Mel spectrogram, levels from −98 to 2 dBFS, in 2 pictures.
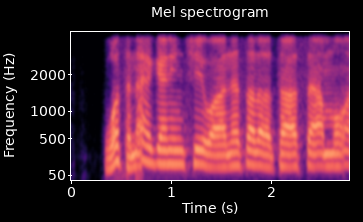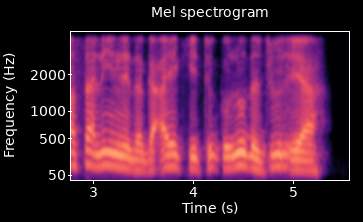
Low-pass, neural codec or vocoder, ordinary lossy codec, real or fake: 3.6 kHz; codec, 16 kHz in and 24 kHz out, 0.4 kbps, LongCat-Audio-Codec, two codebook decoder; none; fake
